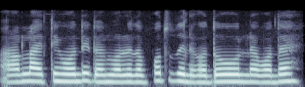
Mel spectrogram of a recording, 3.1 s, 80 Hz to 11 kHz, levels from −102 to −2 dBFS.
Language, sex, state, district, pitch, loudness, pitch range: Chakma, female, Tripura, Unakoti, 230 Hz, -14 LUFS, 220-240 Hz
